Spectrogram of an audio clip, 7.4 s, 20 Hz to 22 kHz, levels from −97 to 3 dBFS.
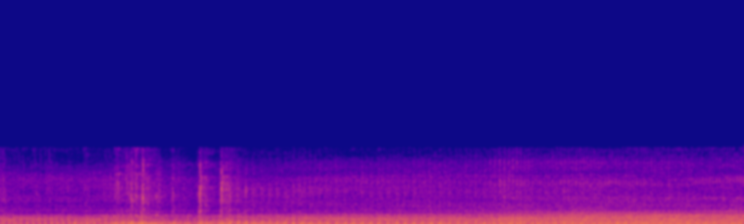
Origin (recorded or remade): recorded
